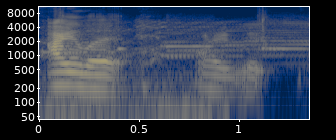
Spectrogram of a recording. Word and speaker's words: ILLIT: Last time we pronounced it wrong. It's Illit.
